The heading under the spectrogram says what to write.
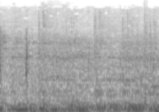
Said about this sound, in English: Who's clapping like this?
